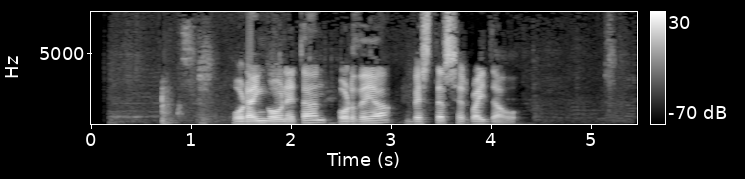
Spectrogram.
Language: Basque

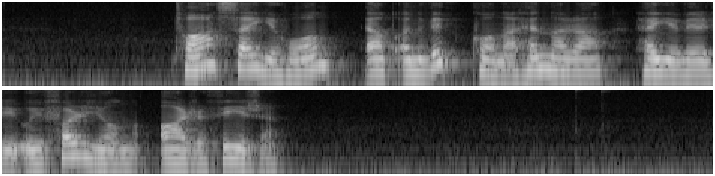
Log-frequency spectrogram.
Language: Faroese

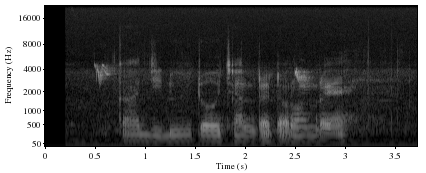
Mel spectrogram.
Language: Luo (Kenya and Tanzania)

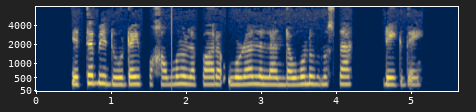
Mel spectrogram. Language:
Pashto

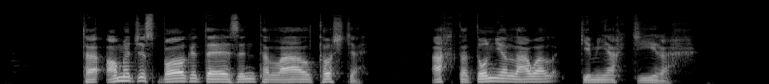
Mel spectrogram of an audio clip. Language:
Manx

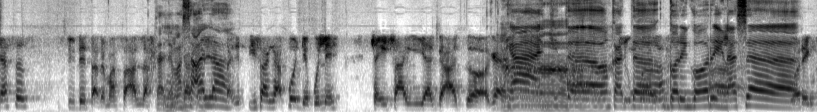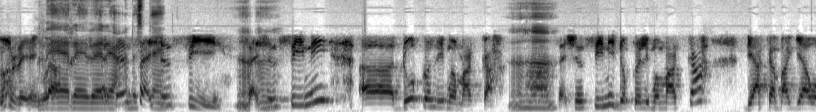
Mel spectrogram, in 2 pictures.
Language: Malay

